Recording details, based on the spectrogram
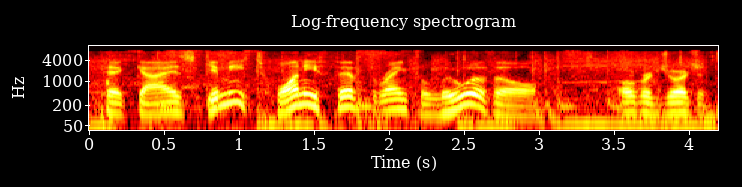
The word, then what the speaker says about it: Louisville: Louisville. That's how you say it.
